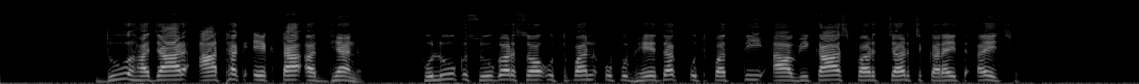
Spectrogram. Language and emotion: Maithili, neutral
